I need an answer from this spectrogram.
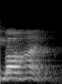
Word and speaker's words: बहन: So it's not behan, it's जी। bahan.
